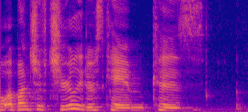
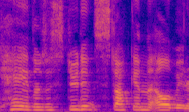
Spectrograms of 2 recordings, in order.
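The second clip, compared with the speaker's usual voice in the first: ordinary talk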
